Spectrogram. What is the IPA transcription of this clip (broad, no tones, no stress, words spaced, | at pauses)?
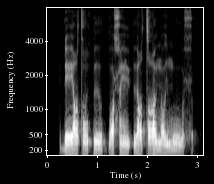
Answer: ɗeː tˤũk͡pɨːu̯ ɡ͡bɔħẽːy̯ʔɨi̯ tˤɨu̯nɔi̯muːħ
